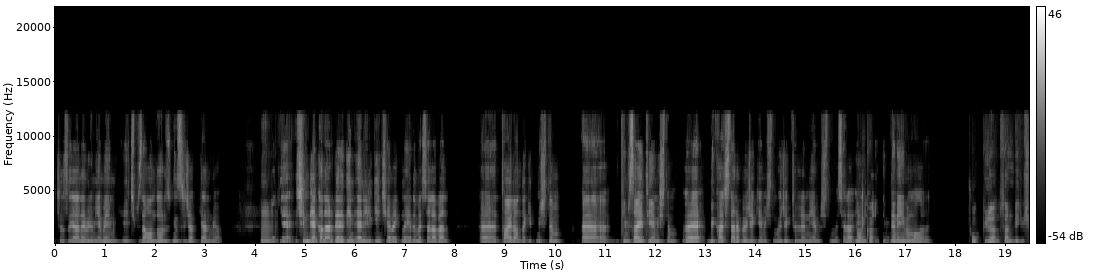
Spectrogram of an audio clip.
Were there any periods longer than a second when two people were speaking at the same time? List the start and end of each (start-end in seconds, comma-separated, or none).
none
